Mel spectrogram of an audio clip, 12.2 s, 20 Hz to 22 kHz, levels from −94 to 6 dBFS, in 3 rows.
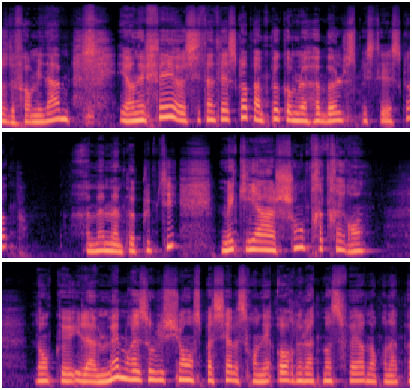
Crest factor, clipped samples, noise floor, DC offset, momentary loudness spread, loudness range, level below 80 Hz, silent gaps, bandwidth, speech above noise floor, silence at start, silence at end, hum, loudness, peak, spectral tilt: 16 dB; under 0.1%; -55 dBFS; under 0.1%; 9 LU; 3 LU; -66 dBFS; none; 19 kHz; 35 dB; 0 s; 0.15 s; none; -20 LUFS; -6 dBFS; -5 dB/octave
